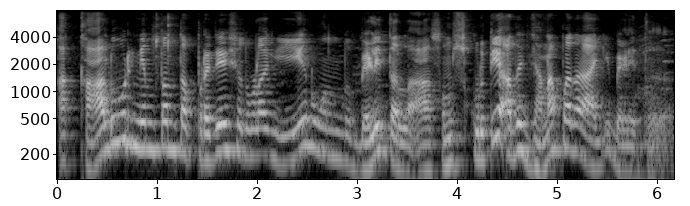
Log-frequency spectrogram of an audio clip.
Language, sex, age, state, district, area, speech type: Kannada, male, 18-30, Karnataka, Koppal, rural, spontaneous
